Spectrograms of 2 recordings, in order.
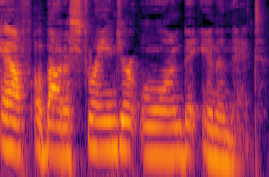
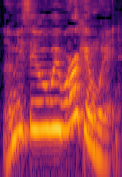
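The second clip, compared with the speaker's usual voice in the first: interested flirt; 4 semitones higher, 4 dB louder, faster than usual. Pretend. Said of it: "I'm like".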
